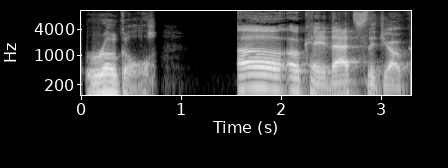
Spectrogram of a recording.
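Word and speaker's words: Rogule: I guess Rogal. Yeah. Rogal. R O G U L E. So, it's like rogue but Wordle. Rogal.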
